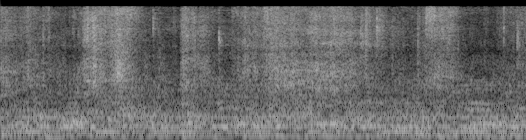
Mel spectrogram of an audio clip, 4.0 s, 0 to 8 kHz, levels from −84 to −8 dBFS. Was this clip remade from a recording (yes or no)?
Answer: yes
